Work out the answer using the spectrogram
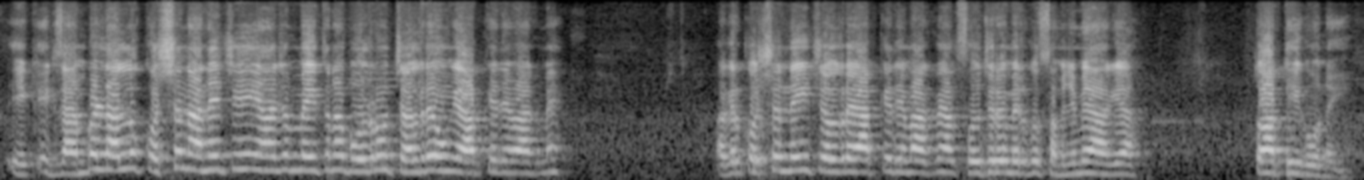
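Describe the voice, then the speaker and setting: A man's voice: very high-pitched, steady tone, quick pace. A man teaching a math class in a conversational lecture style, often checking in with his students and asking them questions.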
